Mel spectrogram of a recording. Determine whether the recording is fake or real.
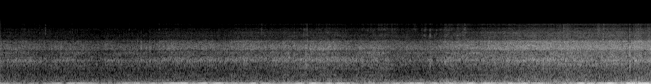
fake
